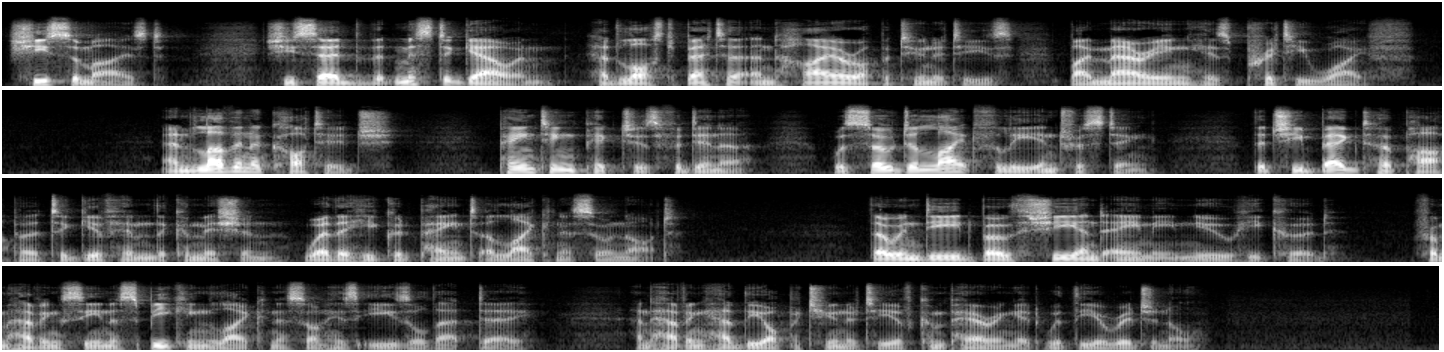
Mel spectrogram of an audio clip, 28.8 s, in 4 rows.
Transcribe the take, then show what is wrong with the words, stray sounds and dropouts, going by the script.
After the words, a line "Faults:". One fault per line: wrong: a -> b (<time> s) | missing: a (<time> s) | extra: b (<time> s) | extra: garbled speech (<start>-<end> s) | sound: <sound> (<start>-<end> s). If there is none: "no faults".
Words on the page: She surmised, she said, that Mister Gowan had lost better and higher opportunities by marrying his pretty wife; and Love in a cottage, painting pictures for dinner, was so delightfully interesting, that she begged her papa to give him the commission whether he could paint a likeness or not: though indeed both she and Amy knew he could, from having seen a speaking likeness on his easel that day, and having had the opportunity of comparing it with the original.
She surmised, she said, that Mister Gowan had lost better and higher opportunities by marrying his pretty wife; and Love in a cottage, painting pictures for dinner, was so delightfully interesting, that she begged her papa to give him the commission whether he could paint a likeness or not: though indeed both she and Amy knew he could, from having seen a speaking likeness on his easel that day, and having had the opportunity of comparing it with the original.
Faults:
no faults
